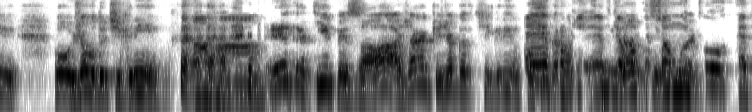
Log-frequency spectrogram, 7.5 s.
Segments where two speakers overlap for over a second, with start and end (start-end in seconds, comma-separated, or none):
5.3-7.0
